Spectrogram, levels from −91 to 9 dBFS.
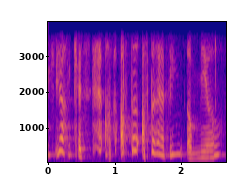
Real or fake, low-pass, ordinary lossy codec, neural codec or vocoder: fake; 3.6 kHz; none; vocoder, 44.1 kHz, 128 mel bands every 512 samples, BigVGAN v2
